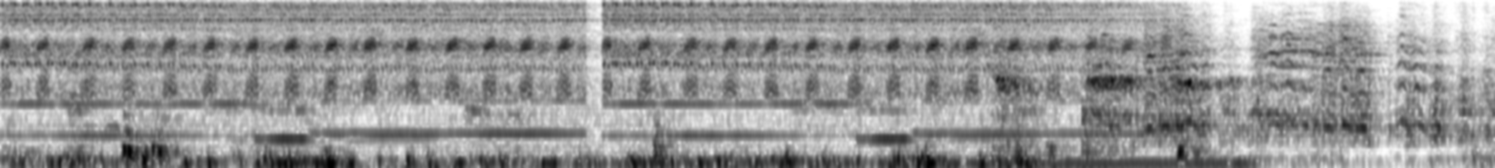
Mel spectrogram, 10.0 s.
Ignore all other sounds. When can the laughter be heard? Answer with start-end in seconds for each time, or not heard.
0.4-1.6, 6.2-8.3.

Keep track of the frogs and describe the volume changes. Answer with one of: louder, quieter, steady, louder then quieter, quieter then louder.
steady.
